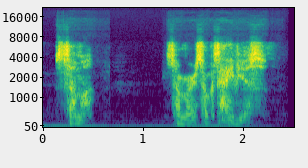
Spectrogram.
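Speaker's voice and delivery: soft, hushed half-whisper. Invisible, Octavius speaks into the hall to reach Summer, whispering. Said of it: "kind of whispering".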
